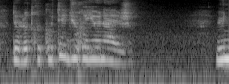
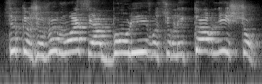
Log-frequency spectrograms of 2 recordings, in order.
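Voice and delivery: loud, higher grumbling demand; raised voice; 6 semitones higher, 6 dB louder than usual. A narrator's reading. Bear demanding a good pickle book, loud and insistent. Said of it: "en élevant la voix".

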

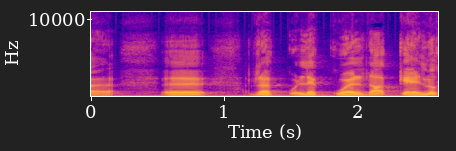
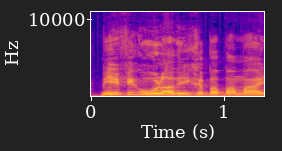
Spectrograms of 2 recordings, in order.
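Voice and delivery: indignant; 6 semitones higher, 6 dB louder, faster than usual. Acted. Indignant repeat.

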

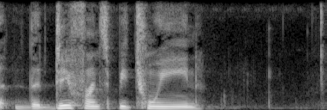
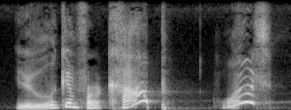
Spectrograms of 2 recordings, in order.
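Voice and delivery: baffled; 5 semitones higher than usual. Retold or imitated. Baffled reply to customer.

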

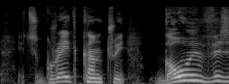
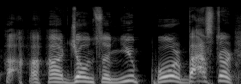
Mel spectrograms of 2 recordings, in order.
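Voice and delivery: mocking laughter; 4 dB louder than usual. Rich guests jeering at the poorer billionaire, mocking. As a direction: jeer at him, louder as it goes.

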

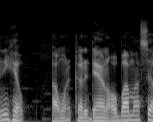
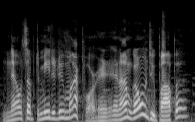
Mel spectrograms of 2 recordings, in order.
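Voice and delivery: higher, pushing harder toward a vow; earnest, rising plea; 8 semitones higher than usual. Acted. Boy explaining his bargain to Papa with rising earnest resolve. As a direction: insist with growing determination.

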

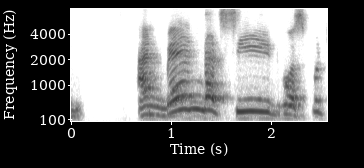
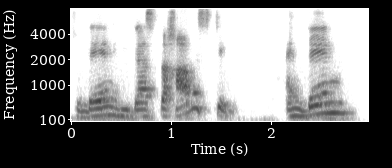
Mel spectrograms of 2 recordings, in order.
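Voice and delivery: usual speaking voice

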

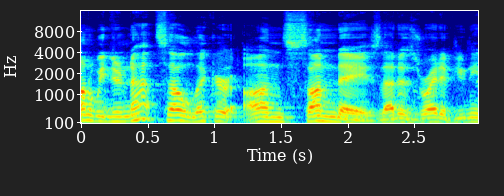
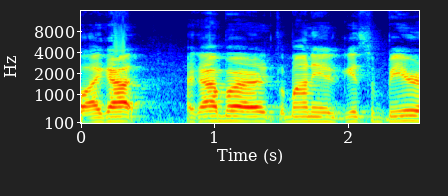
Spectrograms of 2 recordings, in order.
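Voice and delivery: put-on louder, higher drunk insisting; loud drunk woman; 4 semitones higher, 9 dB louder than usual. Drunk woman outside the locked door waving her twenty, loud and higher. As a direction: shout through the glass that you've got the cash.

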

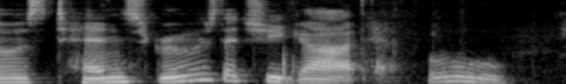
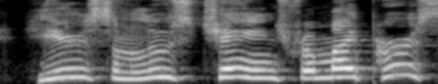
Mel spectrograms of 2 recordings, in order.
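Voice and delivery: higher, slower, a hint of kind mom; lightly voiced mom; 9 semitones higher, 12 dB louder, slower than usual. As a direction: give the coins like a helpful mom. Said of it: "said Mom".

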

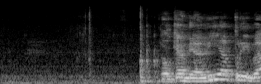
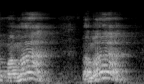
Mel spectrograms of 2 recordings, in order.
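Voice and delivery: high, urgent call through an empty house; desperate calling; 7 semitones higher, slower than usual. Retold or imitated. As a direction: call out for her, rising each time. Desperate son calling for mother.

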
